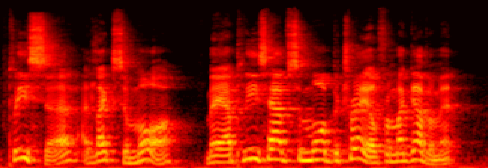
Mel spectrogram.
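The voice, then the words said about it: Put-on British accent. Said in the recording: “Sometimes I just do a British accent. Supposed to make you sound smarter.”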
